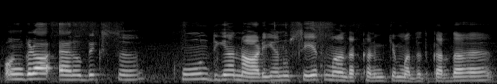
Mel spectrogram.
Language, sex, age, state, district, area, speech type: Punjabi, female, 60+, Punjab, Ludhiana, urban, spontaneous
